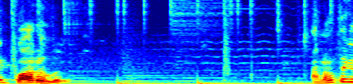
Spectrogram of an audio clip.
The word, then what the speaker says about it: Guadeloupe: in Group D, so currently, I always say Guadeloupe. I don't think it's Guadalupe. I feel like that's like a Hispanic name. So I believe it's pronounced Guadeloupe.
